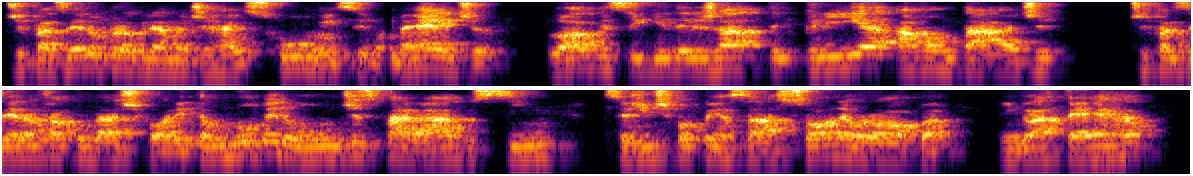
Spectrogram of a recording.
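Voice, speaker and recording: A Brazilian man with a Brazilian Portuguese accent, a study-abroad agency representative explaining things in an interview, measured and pausing often on fillers. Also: on the high side, reverberant. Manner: measured, with frequent hesitation fillers.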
